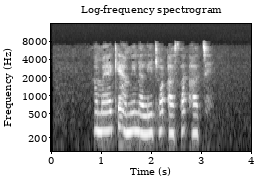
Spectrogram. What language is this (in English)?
Swahili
